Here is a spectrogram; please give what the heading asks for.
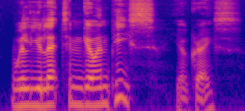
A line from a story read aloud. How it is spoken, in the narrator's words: she asked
